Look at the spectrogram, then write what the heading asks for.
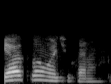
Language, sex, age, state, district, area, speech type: Kashmiri, male, 30-45, Jammu and Kashmir, Ganderbal, rural, conversation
